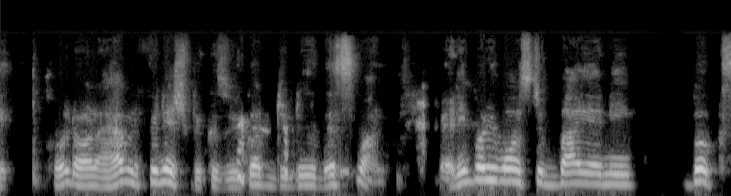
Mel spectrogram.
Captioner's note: laughs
